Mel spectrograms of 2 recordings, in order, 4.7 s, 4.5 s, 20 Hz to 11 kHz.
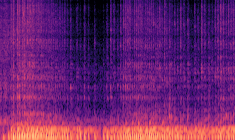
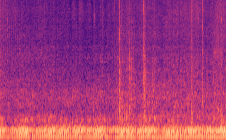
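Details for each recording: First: Nissan 240SX S13 with a 1JZ swap at first start-up idle in the shop, mass airflow sensor unplugged: heavy, lumpy low rumble with uneven, stumbling firing; running rough and rich, shop left smelling of unburnt fuel. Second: Nissan 240SX S13 with a 1JZ swap, running with few gauges and the battery not yet properly mounted: steady low engine note with an even pulse and no knocks or misses; sounds good, running normally.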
